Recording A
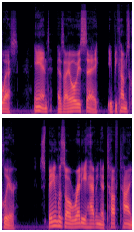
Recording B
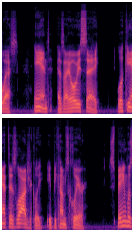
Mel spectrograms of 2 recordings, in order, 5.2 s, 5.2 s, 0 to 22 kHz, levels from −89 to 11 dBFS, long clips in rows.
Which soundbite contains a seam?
A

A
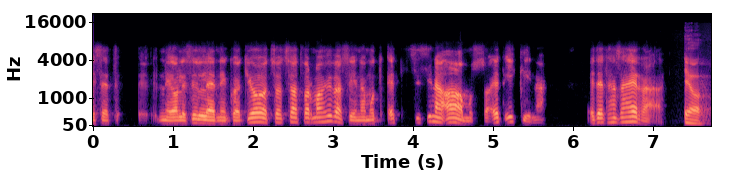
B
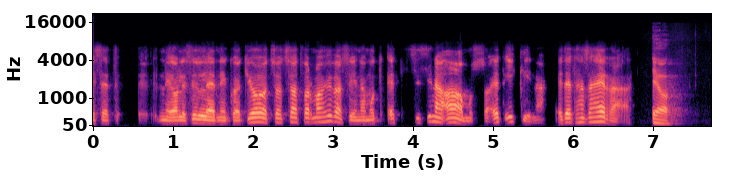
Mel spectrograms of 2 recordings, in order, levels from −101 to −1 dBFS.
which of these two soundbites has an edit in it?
B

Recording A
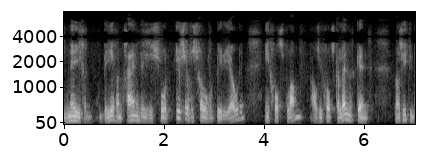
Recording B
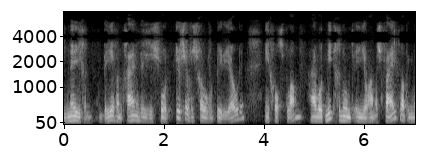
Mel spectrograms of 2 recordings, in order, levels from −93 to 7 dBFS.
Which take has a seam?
B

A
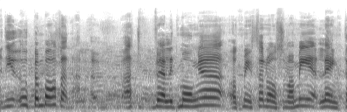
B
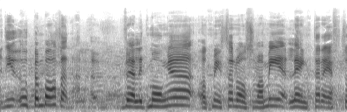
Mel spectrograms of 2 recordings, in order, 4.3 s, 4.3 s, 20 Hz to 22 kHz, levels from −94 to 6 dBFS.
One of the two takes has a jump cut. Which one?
B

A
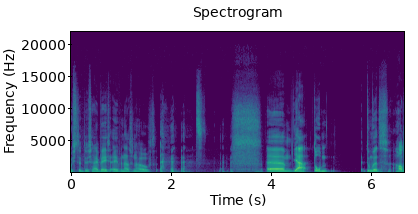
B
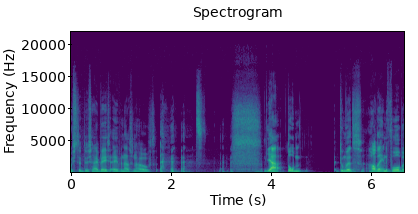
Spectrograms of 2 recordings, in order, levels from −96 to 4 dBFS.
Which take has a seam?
B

